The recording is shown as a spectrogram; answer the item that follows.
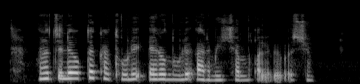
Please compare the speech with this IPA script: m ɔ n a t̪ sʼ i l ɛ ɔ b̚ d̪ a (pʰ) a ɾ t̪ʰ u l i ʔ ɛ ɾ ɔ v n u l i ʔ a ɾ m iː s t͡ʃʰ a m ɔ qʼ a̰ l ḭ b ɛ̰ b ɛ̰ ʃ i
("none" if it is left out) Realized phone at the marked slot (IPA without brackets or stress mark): kʰ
